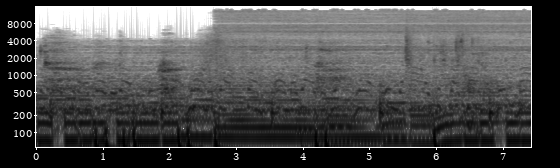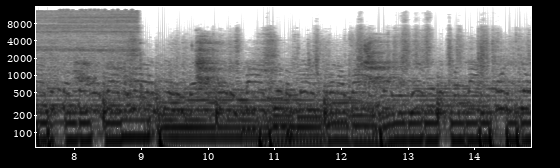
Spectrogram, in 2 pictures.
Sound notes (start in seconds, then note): 0.2 narrator sighing; 2.7 faucet hissing; 9.1 narrator gasping over muffled rock music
